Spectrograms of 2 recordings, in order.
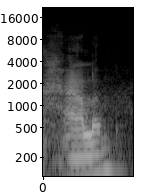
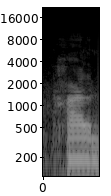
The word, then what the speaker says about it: Harlem: all the way to Harlem Harlem is not pronounced like that but Harlem um it's also a Dutch word so there we go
